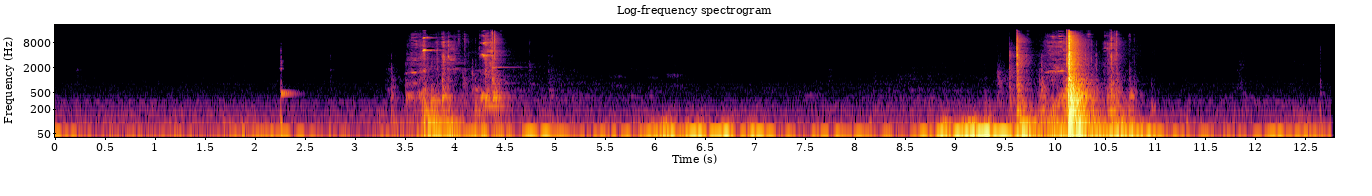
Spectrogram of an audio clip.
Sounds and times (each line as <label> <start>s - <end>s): bedroom door opening and closing 9.5s - 10.8s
